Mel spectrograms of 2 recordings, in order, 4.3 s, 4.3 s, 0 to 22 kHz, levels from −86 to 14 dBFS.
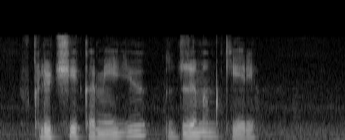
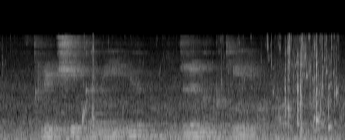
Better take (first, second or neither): first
